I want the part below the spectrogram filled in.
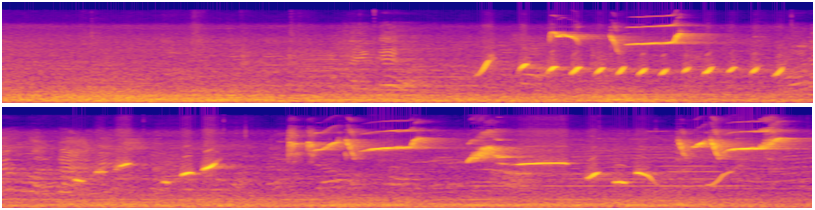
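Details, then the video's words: Wild Oriental magpie-robin in a forest singing duel with rivals: a fast run of short rising whistles, then varied high, sweet chirps and slurred whistled phrases climbing to very high notes, over a low background hum. "lần đầu thấy chòe than hót đấu giọng rừng hay và căng lủa đến vậy"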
